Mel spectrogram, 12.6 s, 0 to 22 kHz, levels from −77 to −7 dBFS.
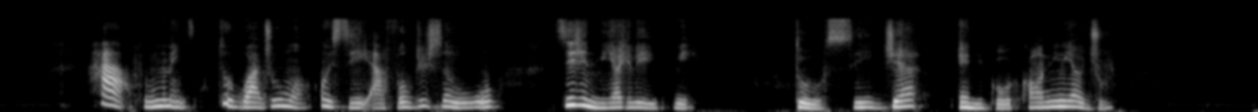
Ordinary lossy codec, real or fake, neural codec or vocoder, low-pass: AAC, 48 kbps; fake; codec, 16 kHz in and 24 kHz out, 0.4 kbps, LongCat-Audio-Codec, four codebook decoder; 10.8 kHz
